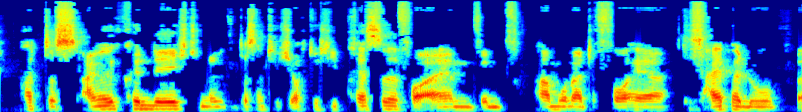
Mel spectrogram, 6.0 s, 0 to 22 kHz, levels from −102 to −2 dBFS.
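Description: No technical faults can be heard in the clip.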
